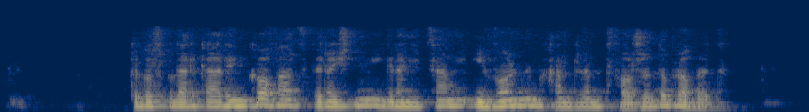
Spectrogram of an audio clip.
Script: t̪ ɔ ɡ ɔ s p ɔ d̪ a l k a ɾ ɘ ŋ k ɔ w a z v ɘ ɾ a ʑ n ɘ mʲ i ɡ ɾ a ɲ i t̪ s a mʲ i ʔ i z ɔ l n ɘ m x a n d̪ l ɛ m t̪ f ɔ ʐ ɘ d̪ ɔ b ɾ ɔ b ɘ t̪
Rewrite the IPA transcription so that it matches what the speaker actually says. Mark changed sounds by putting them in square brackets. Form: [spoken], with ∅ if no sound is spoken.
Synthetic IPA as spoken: t̪ ɔ ɡ ɔ s p ɔ d̪ a [ɾ] k a ɾ ɘ ŋ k ɔ [v] a z v ɘ ɾ a ʑ n ɘ mʲ i ɡ ɾ a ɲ i t̪ s a mʲ i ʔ i [v] ɔ l n ɘ m x a n d̪ l ɛ m t̪ f ɔ ʐ ɘ d̪ ɔ b ɾ ɔ b ɘ t̪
